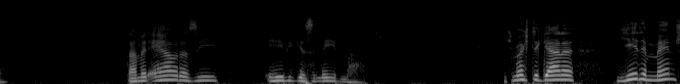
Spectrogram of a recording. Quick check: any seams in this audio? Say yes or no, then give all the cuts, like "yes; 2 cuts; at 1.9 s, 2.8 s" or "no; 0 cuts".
no; 0 cuts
